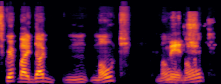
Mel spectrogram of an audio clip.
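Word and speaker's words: Moench: Minch. Monch. Minch is the way it's Minch?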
